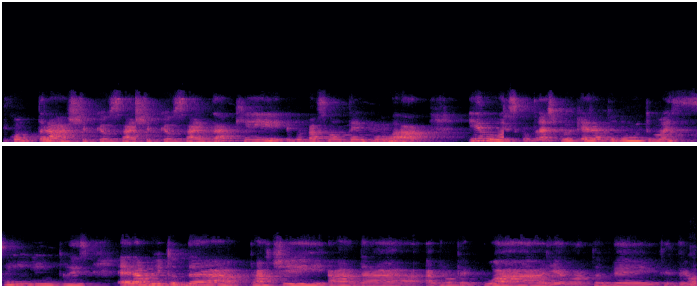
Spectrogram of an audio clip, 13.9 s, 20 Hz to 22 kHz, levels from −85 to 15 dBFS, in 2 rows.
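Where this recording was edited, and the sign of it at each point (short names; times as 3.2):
1.33 repeat of the last 0.64 s
5.01 sound cut off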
